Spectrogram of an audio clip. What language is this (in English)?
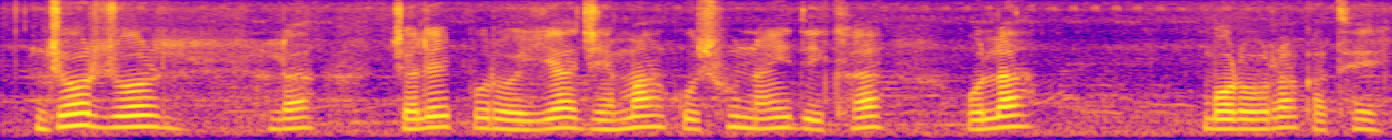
Chhattisgarhi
